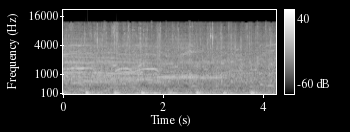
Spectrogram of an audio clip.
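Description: Marching band music with a bass drum beating a steady march, about two beats a second, over the chatter of a large crowd.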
